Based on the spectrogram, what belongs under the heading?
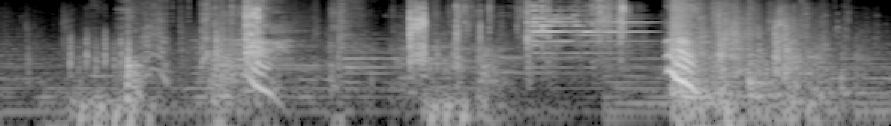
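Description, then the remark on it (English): A crowbar pries something open: dull thunks and knocks, a brief metallic ring, and creaking, groaning strains as the material gives way, with no talking. “Crowbar.”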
